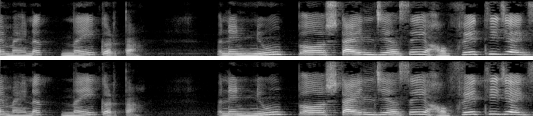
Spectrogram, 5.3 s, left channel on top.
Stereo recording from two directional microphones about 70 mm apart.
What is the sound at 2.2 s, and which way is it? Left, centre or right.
A woman's voice, centre.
